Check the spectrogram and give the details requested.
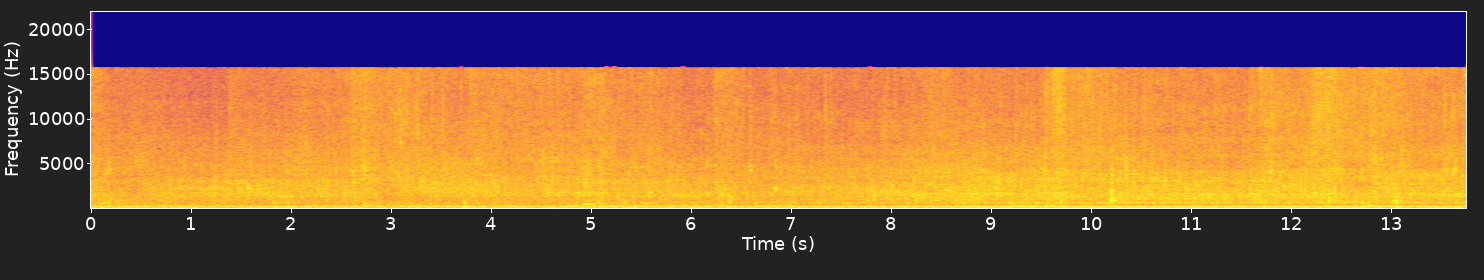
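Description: Lobster pieces sizzling in a tamarind sauce in a wok, turned with a spatula: a steady frying hiss, with one sharp tap about ten seconds in.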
